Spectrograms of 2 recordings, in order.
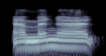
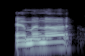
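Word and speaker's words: Amonett: Eminette. It's spelled A as in apple, M as in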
